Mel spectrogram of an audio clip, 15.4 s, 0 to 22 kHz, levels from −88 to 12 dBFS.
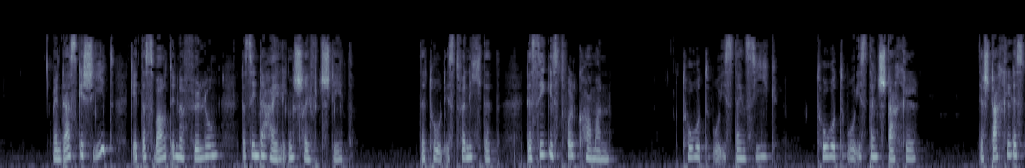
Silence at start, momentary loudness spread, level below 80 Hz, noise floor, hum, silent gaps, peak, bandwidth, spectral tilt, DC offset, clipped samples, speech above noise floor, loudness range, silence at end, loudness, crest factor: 0.8 s; 15 LU; -52 dBFS; -69 dBFS; none; none; -6 dBFS; 10.5 kHz; -3 dB/octave; under 0.1%; under 0.1%; 39 dB; 6 LU; 0 s; -29 LUFS; 26 dB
